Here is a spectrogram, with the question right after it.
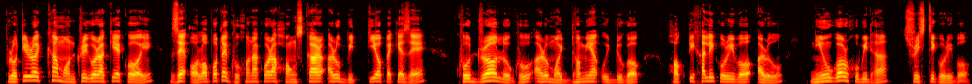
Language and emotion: Assamese, neutral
